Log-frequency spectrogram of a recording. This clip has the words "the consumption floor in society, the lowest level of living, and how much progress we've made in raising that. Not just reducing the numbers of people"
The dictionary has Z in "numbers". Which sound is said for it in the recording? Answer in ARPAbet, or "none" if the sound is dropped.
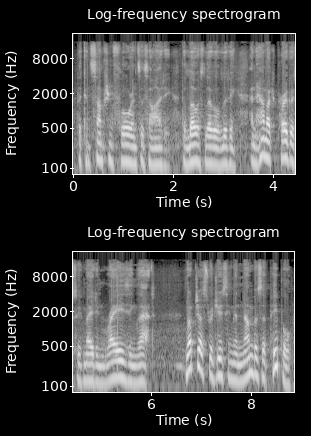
Z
